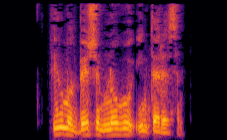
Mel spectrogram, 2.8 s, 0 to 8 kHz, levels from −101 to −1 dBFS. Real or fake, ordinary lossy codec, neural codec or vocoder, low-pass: real; MP3, 32 kbps; none; 7.2 kHz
